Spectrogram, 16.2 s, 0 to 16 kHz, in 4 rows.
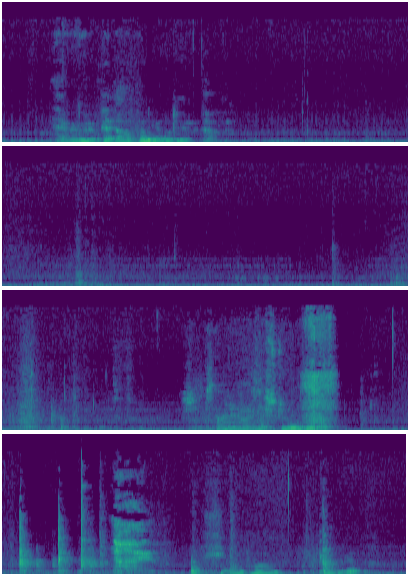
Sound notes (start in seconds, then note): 6.7 gentle creaking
